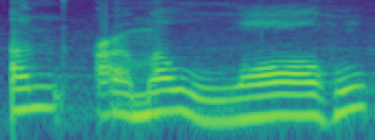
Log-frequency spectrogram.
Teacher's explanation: اسم اللہ کی حرف لام سے پہلے والے حرف میم پر زبر ہے، تو زبر یا پیش ہو تو حرف لام کو پر پڑھتے ہیں، زیر ہو تو باریک پڑھتے ہیں، تو یہاں اسم اللہ کی حرف لام کو پر کر کے پڑھیں گے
